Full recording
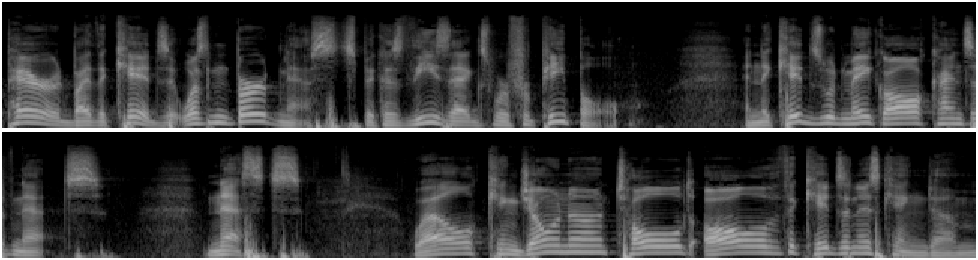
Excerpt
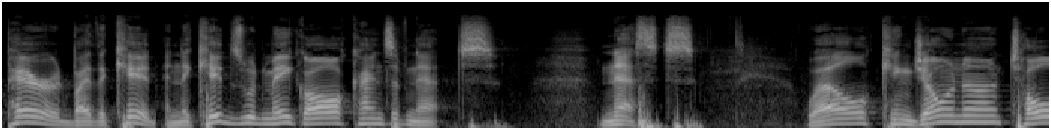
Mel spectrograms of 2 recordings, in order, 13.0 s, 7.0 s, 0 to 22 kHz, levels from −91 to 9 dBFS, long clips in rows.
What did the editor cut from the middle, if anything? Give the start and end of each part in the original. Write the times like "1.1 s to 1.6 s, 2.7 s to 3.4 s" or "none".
1.0 s to 4.9 s

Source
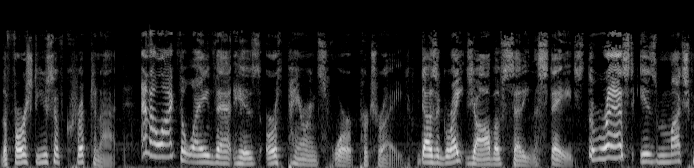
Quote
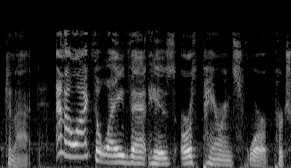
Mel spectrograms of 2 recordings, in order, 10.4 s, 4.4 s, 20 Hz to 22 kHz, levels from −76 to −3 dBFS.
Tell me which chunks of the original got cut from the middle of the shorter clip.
none

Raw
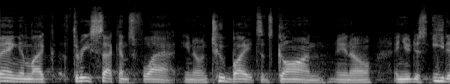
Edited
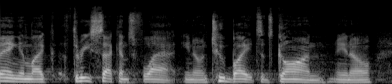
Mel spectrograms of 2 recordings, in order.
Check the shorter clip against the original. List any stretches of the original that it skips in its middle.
none

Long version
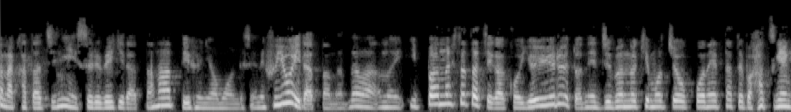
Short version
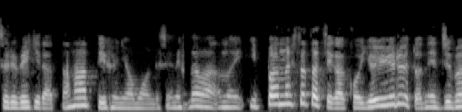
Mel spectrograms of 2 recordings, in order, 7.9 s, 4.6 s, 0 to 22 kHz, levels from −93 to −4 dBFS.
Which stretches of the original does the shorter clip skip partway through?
2.7 s to 3.4 s

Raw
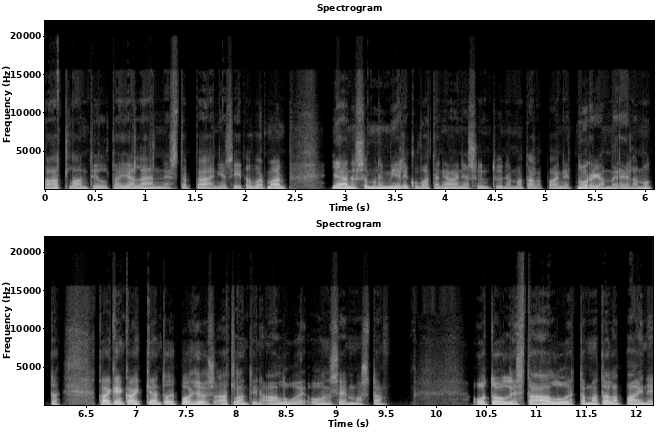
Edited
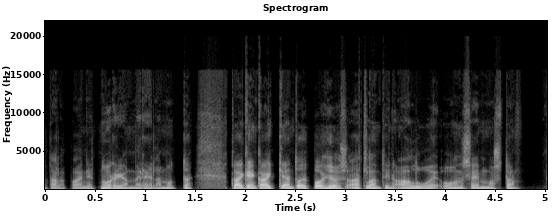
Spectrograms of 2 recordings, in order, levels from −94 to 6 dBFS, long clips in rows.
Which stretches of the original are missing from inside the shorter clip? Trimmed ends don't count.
none

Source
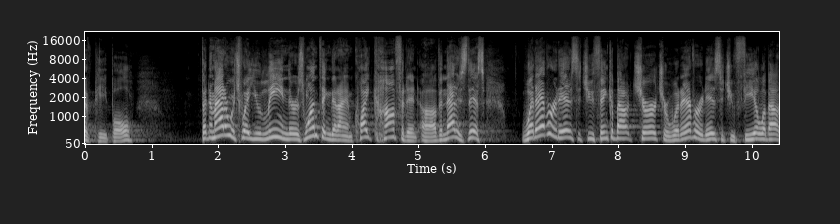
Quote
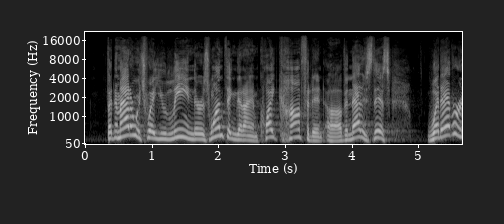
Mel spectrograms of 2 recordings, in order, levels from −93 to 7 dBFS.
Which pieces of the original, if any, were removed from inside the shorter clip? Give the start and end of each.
none

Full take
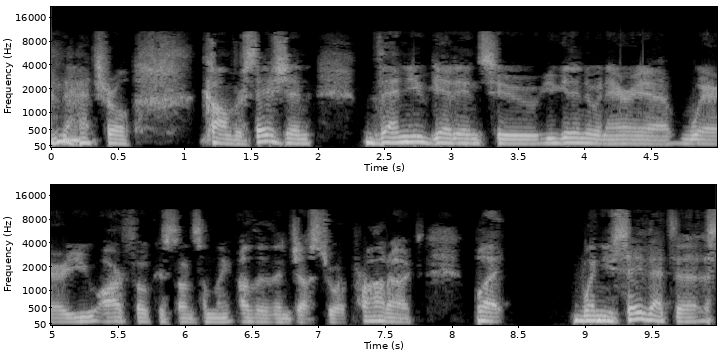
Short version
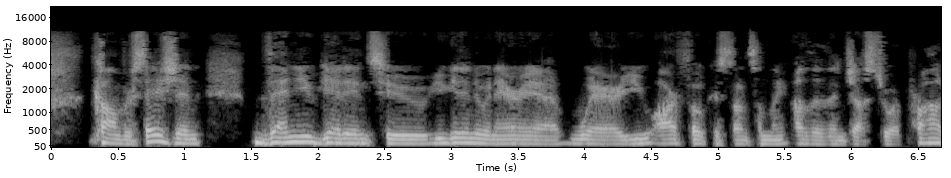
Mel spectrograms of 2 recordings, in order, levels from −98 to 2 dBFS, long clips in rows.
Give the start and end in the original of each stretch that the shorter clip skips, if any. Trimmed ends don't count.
none

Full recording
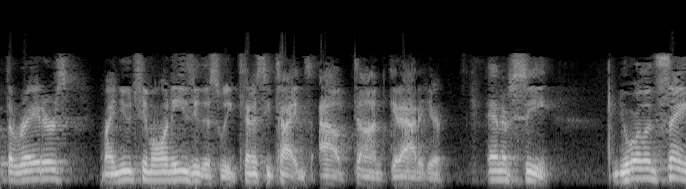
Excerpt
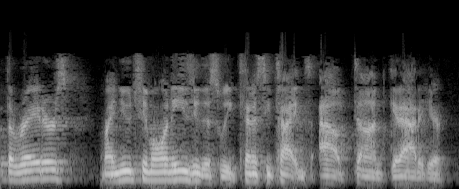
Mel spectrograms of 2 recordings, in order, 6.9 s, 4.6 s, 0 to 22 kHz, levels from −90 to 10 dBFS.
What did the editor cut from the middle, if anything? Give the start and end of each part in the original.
none

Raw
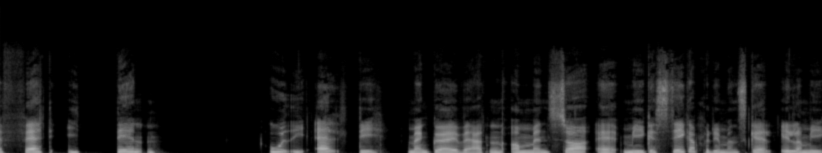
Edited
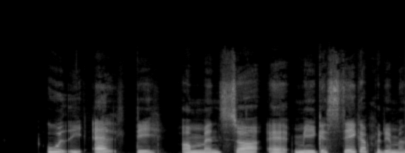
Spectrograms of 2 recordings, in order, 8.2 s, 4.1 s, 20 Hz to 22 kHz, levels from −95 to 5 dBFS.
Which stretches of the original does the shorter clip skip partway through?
4.0 s to 5.1 s

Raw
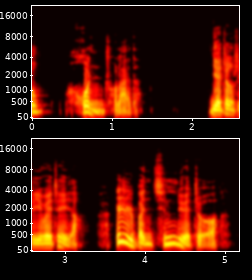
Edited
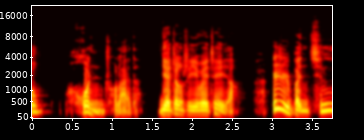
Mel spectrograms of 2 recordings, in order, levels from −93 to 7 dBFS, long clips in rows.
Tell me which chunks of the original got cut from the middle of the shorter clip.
1.4 s to 2.1 s

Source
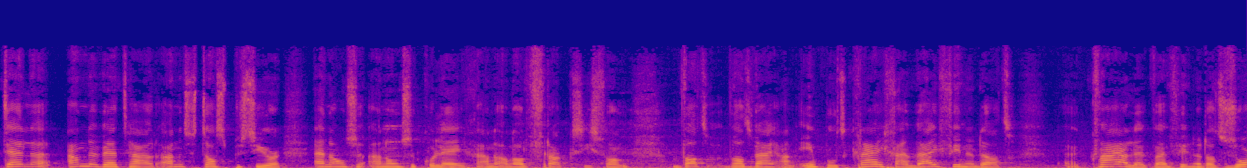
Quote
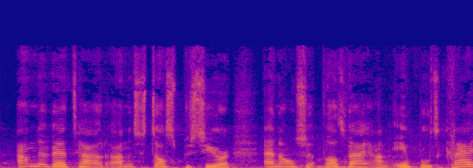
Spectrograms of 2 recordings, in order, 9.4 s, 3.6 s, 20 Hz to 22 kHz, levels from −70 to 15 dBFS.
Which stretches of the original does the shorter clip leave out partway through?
2.7 s to 5.4 s

